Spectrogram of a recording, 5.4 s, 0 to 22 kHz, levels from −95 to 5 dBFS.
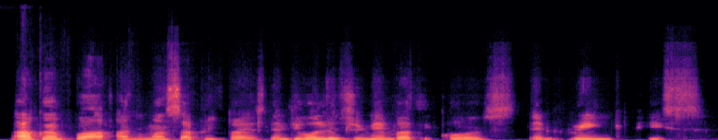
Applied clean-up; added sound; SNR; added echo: neural mask model DeepFilterNet 3.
